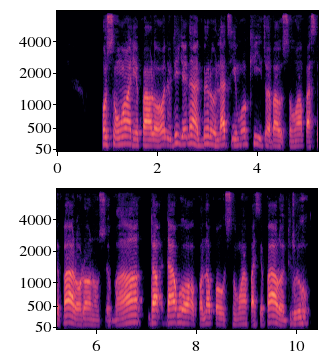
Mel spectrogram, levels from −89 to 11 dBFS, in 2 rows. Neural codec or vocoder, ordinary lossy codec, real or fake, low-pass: codec, 24 kHz, 0.9 kbps, WavTokenizer, medium speech release version 2; none; fake; 7.2 kHz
